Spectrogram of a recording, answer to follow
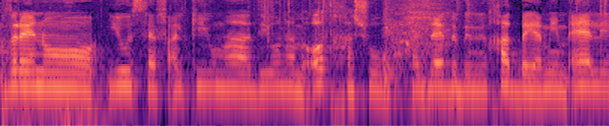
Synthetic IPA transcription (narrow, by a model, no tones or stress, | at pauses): vɾenujusefʔa̰lkijumhad̪ijunhamḛʔo̞d̪χaʃuvħazevebimjuχad̪̚bejamimʔel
